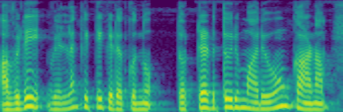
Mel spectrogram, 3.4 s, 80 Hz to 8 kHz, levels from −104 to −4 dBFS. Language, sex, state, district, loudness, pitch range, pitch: Malayalam, female, Kerala, Kollam, -17 LUFS, 160-210 Hz, 170 Hz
